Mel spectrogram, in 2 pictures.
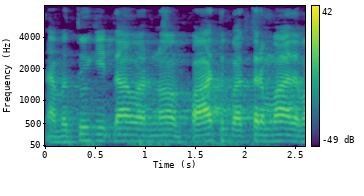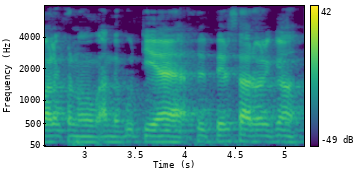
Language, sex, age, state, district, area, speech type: Tamil, female, 18-30, Tamil Nadu, Cuddalore, rural, spontaneous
